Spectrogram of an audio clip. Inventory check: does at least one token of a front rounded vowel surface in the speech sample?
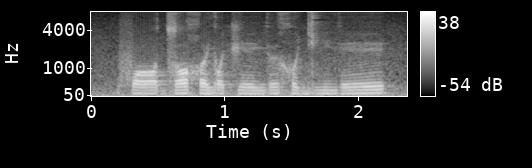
yes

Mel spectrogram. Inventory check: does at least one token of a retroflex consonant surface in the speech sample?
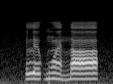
no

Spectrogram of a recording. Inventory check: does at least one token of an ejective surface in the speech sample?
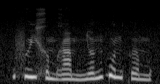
no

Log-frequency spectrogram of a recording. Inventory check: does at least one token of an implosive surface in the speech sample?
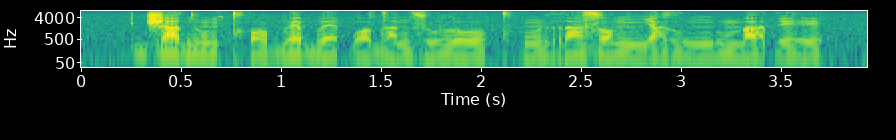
yes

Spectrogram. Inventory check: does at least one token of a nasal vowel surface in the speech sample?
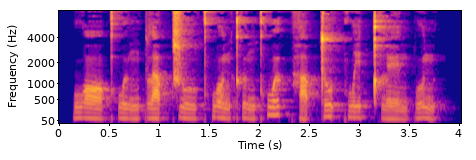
no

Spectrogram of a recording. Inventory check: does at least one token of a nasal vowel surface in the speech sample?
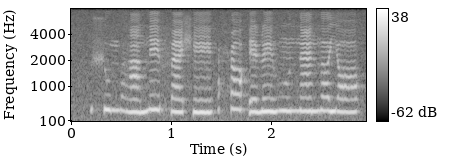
yes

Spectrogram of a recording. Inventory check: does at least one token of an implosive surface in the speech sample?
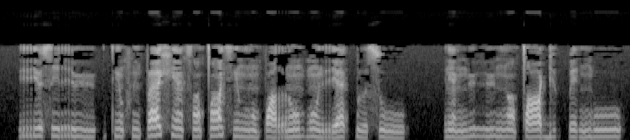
yes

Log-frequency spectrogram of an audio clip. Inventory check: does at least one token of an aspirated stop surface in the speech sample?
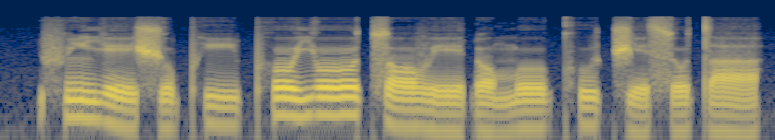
yes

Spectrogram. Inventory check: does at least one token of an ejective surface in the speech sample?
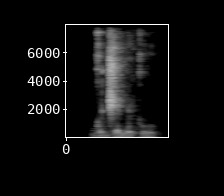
no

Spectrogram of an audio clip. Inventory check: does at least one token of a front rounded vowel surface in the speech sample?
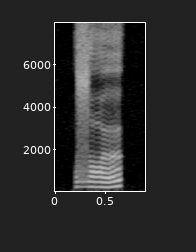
yes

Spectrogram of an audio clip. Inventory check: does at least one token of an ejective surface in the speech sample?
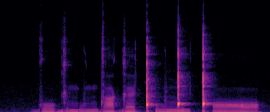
yes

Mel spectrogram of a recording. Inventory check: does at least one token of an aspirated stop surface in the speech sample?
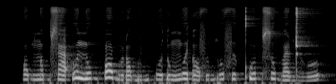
no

